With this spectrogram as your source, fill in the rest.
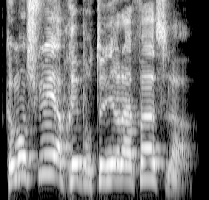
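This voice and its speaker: A man hosting a podcast in a comedic monologue, teasing and mock-angry with sudden shouts. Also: high-pitched, sing-song, fairly quick. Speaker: podcast host.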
